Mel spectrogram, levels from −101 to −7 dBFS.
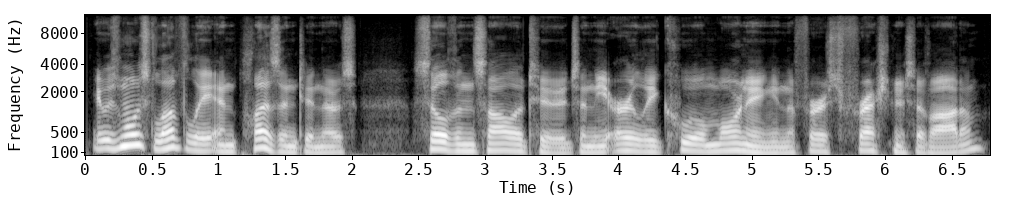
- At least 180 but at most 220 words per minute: Yes, average, 185 wpm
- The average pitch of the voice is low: Yes, low, 120 Hz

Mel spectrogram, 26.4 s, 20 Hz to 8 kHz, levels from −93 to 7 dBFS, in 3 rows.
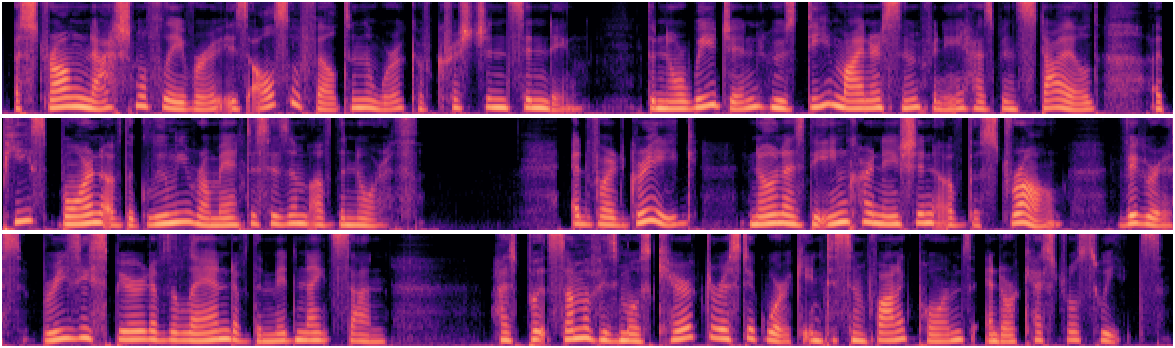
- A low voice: No, high, 200 Hz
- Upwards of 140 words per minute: Yes, average, 150 wpm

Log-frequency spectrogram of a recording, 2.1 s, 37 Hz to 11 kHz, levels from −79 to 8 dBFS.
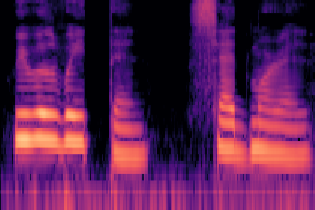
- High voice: Yes, high, 200 Hz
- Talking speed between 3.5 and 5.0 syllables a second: Yes, 4.5 syllables/s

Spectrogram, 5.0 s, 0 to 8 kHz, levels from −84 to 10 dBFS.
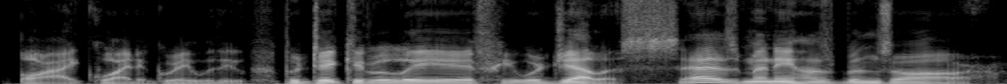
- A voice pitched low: Yes, low, 105 Hz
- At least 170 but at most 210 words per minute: No, average, 155 wpm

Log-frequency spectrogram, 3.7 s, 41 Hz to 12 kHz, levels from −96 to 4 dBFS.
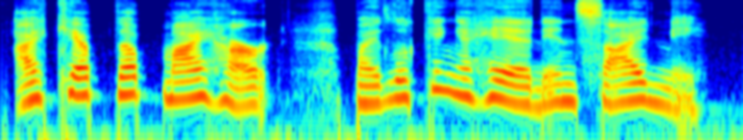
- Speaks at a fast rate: No, average, 160 wpm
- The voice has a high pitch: Yes, high, 210 Hz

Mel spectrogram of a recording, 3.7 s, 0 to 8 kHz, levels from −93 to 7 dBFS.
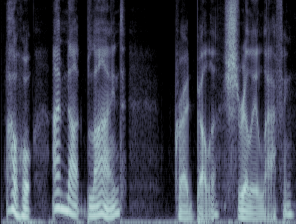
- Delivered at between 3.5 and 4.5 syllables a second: Yes, 4.1 syllables/s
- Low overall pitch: Yes, low, 120 Hz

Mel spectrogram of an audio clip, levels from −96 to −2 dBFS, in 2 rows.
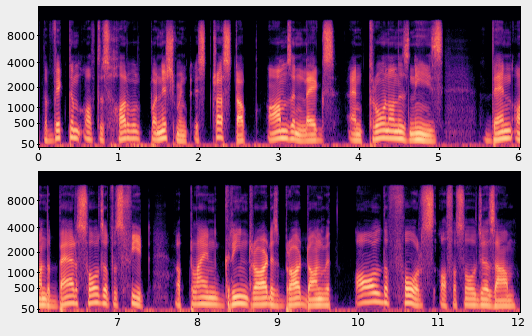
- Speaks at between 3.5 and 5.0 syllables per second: Yes, 4.7 syllables/s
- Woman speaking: No, male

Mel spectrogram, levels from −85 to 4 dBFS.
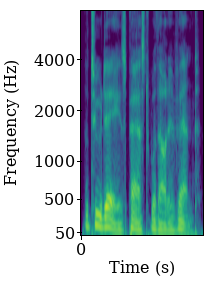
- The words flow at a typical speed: Yes, average, 195 wpm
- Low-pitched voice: Yes, low, 100 Hz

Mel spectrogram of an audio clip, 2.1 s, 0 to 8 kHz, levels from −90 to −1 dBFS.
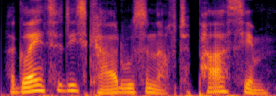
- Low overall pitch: Yes, low, 130 Hz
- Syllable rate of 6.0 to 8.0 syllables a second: Yes, 6.3 syllables/s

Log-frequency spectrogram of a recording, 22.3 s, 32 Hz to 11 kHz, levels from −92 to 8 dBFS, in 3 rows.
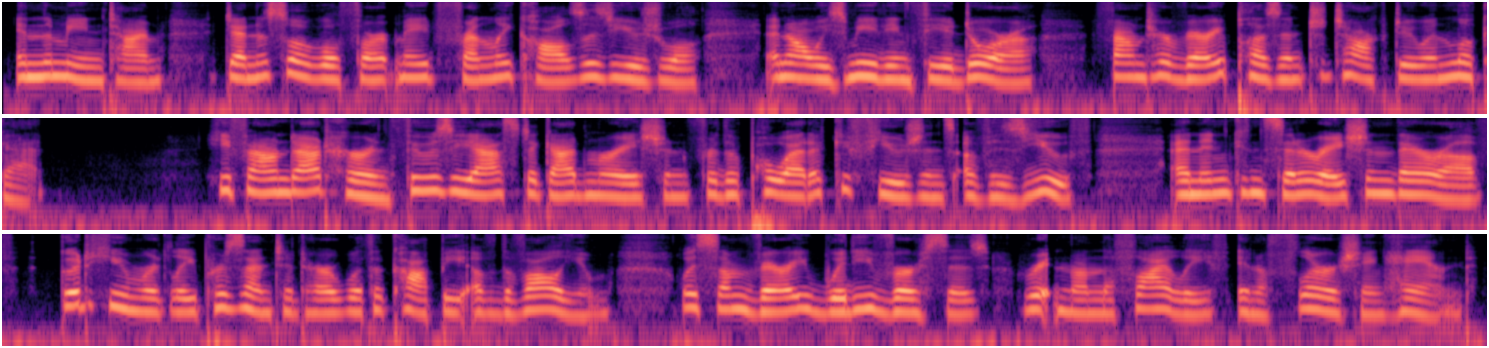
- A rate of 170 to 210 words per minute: Yes, average, 175 wpm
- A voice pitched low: No, high, 200 Hz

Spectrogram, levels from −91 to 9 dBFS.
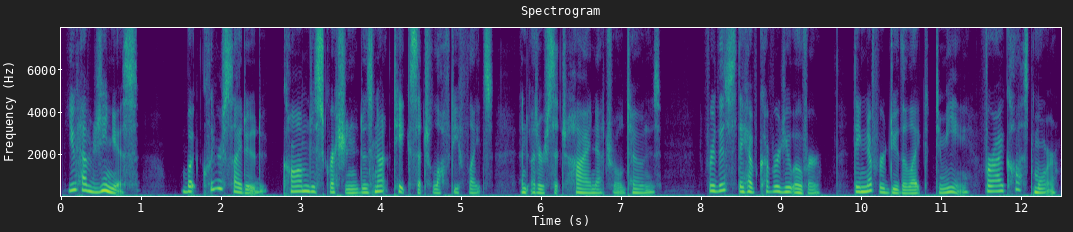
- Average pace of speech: Yes, average, 175 wpm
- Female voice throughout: Yes, female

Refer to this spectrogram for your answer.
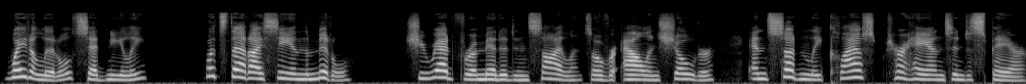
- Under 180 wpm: Yes, average, 170 wpm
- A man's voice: No, female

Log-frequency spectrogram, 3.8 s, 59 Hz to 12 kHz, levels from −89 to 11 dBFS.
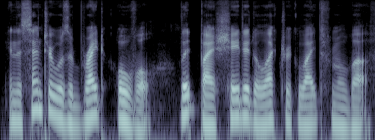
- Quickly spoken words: Yes, fast, 225 wpm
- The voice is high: No, low, 125 Hz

